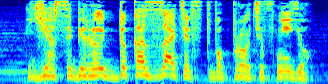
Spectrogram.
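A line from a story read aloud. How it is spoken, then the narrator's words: Growling. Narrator (Russian): рыкнула я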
